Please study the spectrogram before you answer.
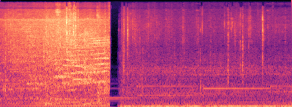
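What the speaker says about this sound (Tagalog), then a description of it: "Sakay muna tayo ng sasakyan." Someone climbs into a car: loud rustling and movement noise ends in an abrupt thud as the door shuts, followed by the muffled, steady hum of the vehicle's cabin.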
